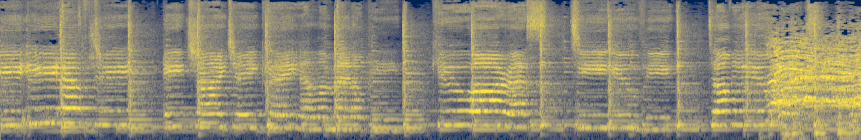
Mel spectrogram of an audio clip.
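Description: Background music with a melody over a steady beat of plucked notes; a fuller section with a deep bass comes in just before the end.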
